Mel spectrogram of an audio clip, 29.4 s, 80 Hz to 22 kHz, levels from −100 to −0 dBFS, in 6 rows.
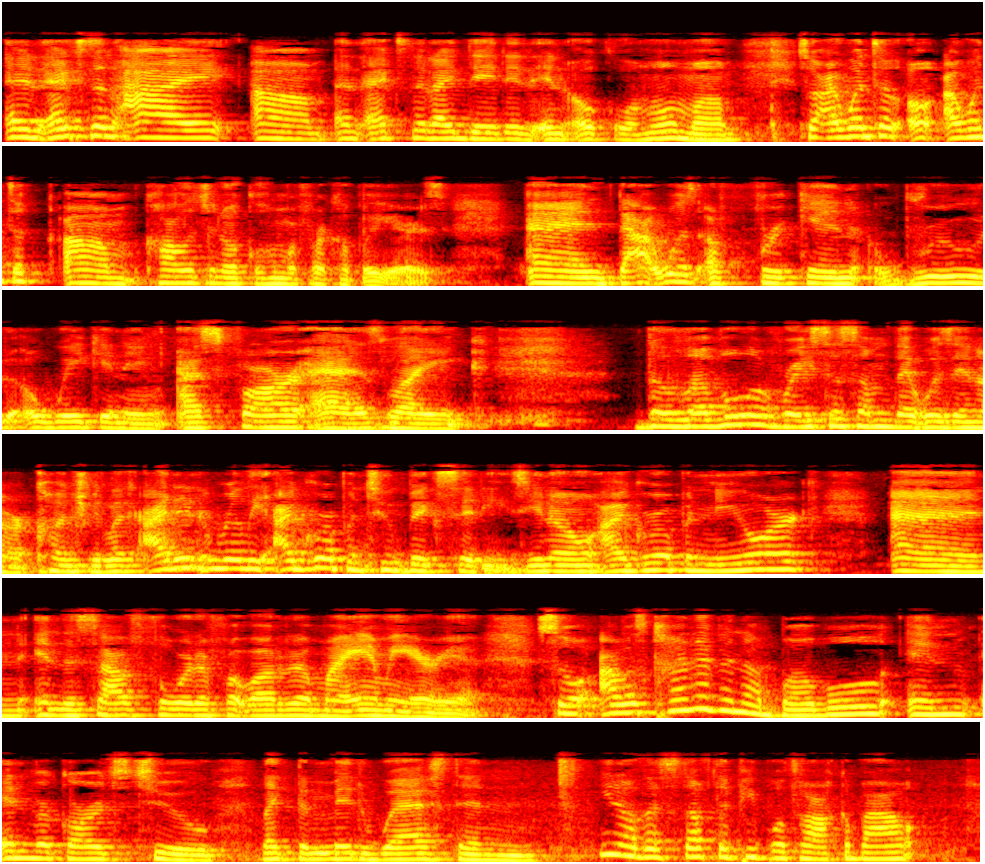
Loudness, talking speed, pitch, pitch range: -19 LUFS, 200 wpm, 175 Hz, 160-200 Hz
